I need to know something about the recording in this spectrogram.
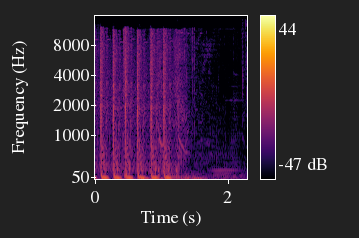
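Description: Rapid gunshots fire in quick succession.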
